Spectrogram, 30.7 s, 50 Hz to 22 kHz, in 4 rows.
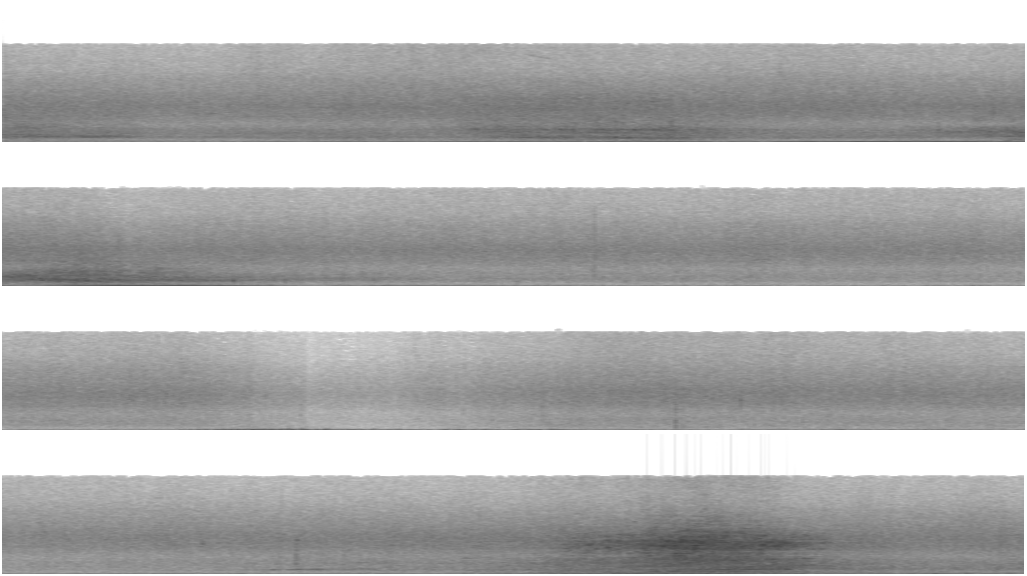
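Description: Street traffic: cars driving past one after another, each swelling and fading, the loudest passes about 8 seconds and 28 seconds in, with a deep low rumble about halfway through.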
